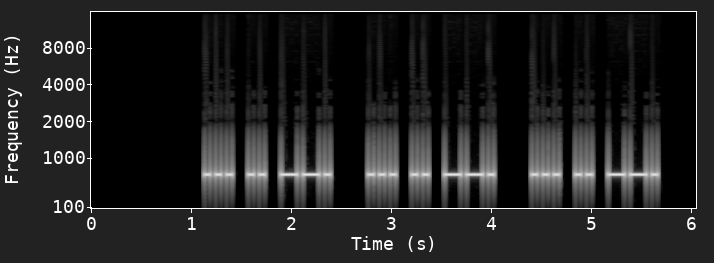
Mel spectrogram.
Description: Morse code, heard as a keyed tone, about 22 wpm, 700 Hz. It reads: SIG SIG SIG
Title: Abbreviations Repeated 3x - 22wpm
